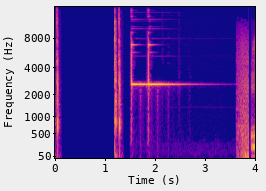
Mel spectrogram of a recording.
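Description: Mouse-click sound effects, heard as a double click twice, then a bright notification-bell ding struck twice that rings out and fades over about a second and a half. Near the end a short burst of noise, then a jingle starts.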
